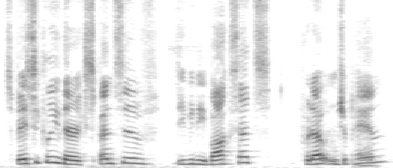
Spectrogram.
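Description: A man's voice: high-pitched, a little fast, vocal fry, fairly bright tone, slight background noise. A man hosting a podcast in casual fan chat. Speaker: podcast host.

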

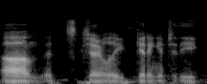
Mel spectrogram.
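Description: A man's voice: deep voice, monotone, fairly quick, pushed and bright. A man co-hosting a podcast, explaining terms in a precise, slightly pedantic way. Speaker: podcast co-host. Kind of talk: explaining terms in casual discussion.

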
